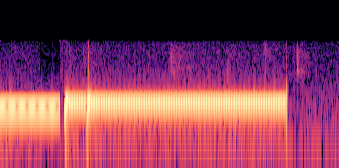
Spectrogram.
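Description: Telephone line tone plays during a call transfer: a brief dual tone, a click, then one steady, loud, unbroken tone held for about two seconds before it cuts off abruptly.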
